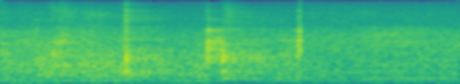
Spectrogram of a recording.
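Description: Three sharp knocks on a tabletop, about half a second apart, the first the loudest, heard over the steady murmur of a café.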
